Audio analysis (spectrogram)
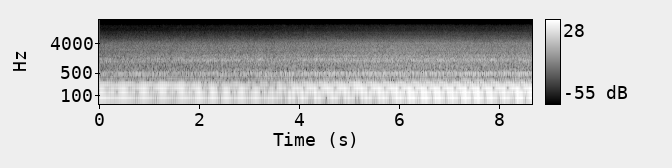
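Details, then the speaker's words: Mitsubishi Evo X, abandoned car rebuild, first start after work: smooth even idle with gentle rev rise, no knocks or ticks; healthy, no big leaks over about 10 minutes, radiator fans not turning on. "not seeing any leaks either so I let the car run for about 10 minutes and there's not really any big leaks so that's good"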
